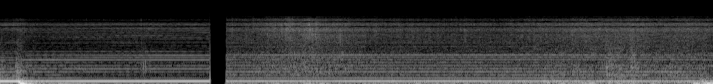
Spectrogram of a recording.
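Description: Compactor container's hydraulic drive running with a steady low hum while its ram pushes black garbage bags through the chamber. A short thump comes just after the start, and the sound cuts out for a moment about two seconds in.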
